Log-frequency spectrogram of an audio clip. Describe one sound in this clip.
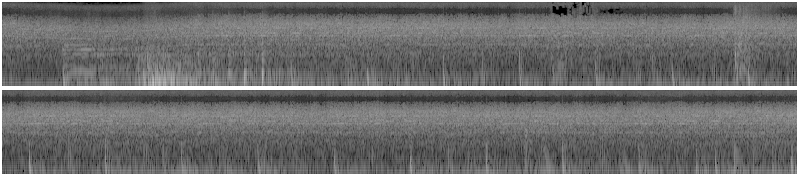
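Tyres rumble and bump over rocky ground.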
